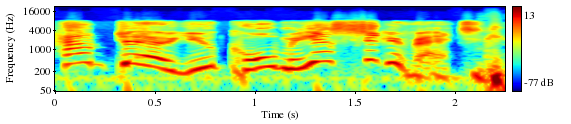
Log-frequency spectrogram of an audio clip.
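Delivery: fake Cockney twang, pitched way up.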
